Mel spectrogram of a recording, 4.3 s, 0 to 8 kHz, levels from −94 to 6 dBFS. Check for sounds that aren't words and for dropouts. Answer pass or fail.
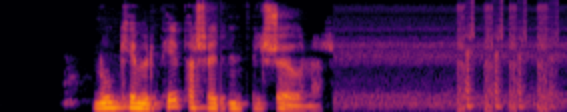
fail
